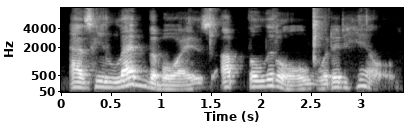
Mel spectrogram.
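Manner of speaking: ordinary delivery, nothing marked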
